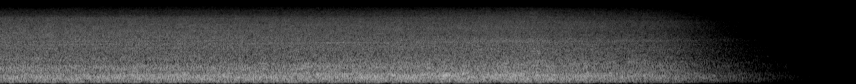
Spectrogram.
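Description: Creek rapids and a small waterfall: a steady rush of whitewater, fading out over the last second or so.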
